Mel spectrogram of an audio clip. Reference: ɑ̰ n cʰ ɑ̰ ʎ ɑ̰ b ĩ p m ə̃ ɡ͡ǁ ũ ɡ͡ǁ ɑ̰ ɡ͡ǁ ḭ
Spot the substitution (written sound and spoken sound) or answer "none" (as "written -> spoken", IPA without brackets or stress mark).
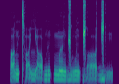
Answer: none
